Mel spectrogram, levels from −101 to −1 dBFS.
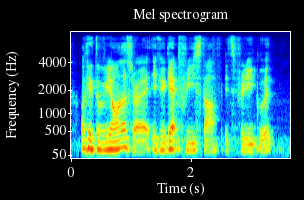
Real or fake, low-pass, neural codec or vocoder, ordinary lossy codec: real; 7.2 kHz; none; none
